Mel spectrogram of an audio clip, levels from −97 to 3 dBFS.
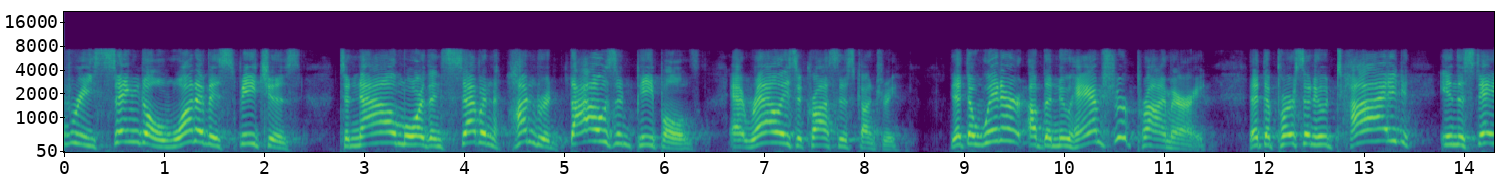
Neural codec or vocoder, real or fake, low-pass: codec, 16 kHz, 4.8 kbps, FACodec; fake; 7.2 kHz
